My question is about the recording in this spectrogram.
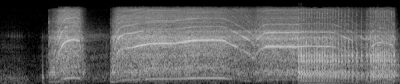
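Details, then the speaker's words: Cordless drill driving a screw into timber with clutch set to 4: motor whine climbs as the screw bites, then the clutch ratchets and slips in rapid clicks, leaving the screw just proud of the surface; clutch setting too low. "the clutch has disengaged the drive shaft and the screw is just proud of the surface"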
